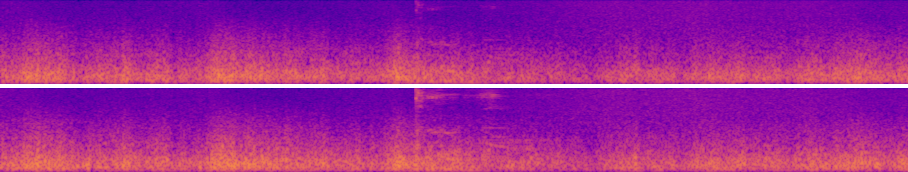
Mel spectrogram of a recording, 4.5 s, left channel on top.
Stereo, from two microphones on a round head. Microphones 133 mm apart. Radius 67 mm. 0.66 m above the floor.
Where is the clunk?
85° right.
